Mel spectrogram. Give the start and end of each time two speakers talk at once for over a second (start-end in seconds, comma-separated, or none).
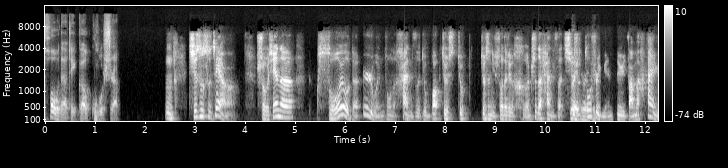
none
